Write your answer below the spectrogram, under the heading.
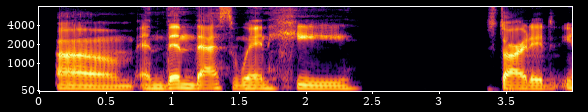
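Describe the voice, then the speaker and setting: A man with an American accent speaks at fairly low pitch in a bright, sharp tone. His intonation is monotone and flat, on a very clean recording with a silent background. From North Carolina, US South. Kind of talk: casual chat.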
